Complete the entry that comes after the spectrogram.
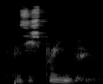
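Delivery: soft, whispered truth. Real, not acted. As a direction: whisper it close. Tender climax of sermon.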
